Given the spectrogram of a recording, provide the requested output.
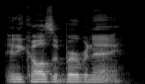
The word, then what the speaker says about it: Bourbonnais: We stayed in a hotel in Bourbonnais. – Bourbonnais. – Is that what it's called? – Yeah. – Bourbonnais? – Yeah, it's French.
